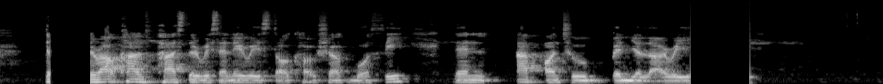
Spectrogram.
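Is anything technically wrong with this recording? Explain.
Yes, there are two rebuffering stalls in this speech clip. The first runs from about 0.50 to 0.91 s and the second from 6.90 to 7.50 s. In each, the player drained its stock of downloaded audio and simply waited for more to arrive. You get a dead-silent gap of roughly 0.41 s, then 0.60 s, and the speech picks up exactly where it stopped. Nothing's missing, but the pauses stretch the timing unnaturally.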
